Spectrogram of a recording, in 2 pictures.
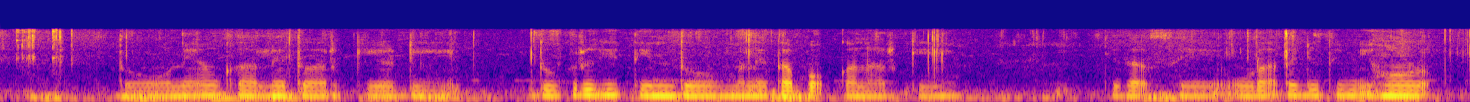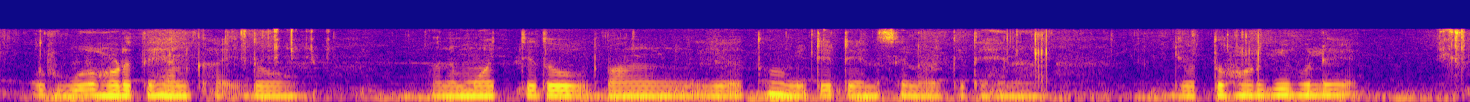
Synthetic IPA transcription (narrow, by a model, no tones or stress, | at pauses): t̪ɔːnɛjaŋkalɛd̪ɔaɾkiəɖid̪ukɾəɡit̪ind̪ɔmanɛt̪abɔʔkanaɾki | d͡ʒɛd̪aʔsɛṵɽa̰ʔt̪ɛd͡ʒɔd̪imiʔɦɔ | ɾuəʔɦɔɽɛt̪ɛɦɛnkʰa̰c̚ˀd̪ɔ | manɛmɔt͡ʃ̚t̪ɛd̪ɔbaŋijaʔt̪ɔmit̪̚ˀɛʈɛnsɔnaɾkit̪ɛɦɛna | d͡ʒɔt̪ɔɦɔɽɡibɔlɛʔ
